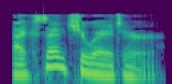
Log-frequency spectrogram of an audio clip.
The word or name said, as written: accentuator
